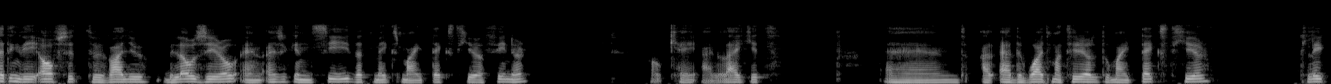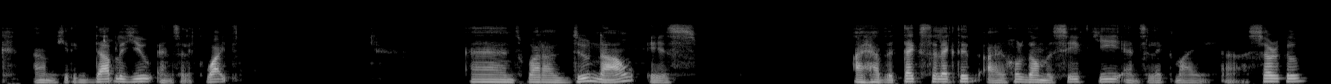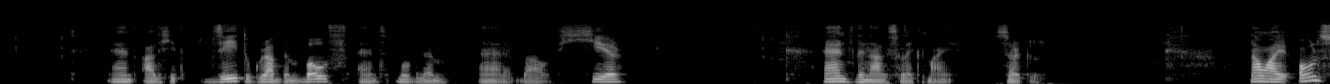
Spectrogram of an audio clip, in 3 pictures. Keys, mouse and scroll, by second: 3.2-4.9 drag, 5.6-11.3 middle drag, 11.9-16.7 drag, 17.7 middle click, 18.2-19.3 drag, 24.7-26.6 right drag, 28.6 g, 32.6-33.9 drag, 36.4-38.3 right drag.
